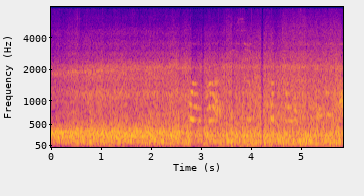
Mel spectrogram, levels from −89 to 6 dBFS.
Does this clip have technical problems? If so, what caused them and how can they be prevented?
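Yes. Throughout the clip the gain swings by about 10 dB as loud sounds arrive, so the level breathes and everything feels squashed toward one loudness. This is gain pumping, most likely from the input gain being set far too high and a fast limiter or compressor repeatedly clamping it down on every peak. Setting the microphone gain lower, with real headroom, keeps the limiter from working on every loud sound.

Between 3.02 and 4.26 s the audio drags and stutters through nine short stalls, the longest about 41 ms. Together they add roughly 137 ms of stretched sound, with nothing actually lost. These repeated stalls (stutter) come from packets arriving late or more slowly than playback, so the jitter buffer kept running dry and the receiver extended the last sound until more data came in. A steadier network path, or a slightly deeper jitter buffer, would prevent it. The call path's G.722 coding, which leaves nothing above 8 kHz, sounds as expected.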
